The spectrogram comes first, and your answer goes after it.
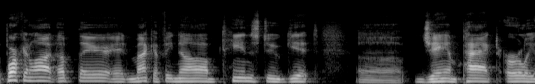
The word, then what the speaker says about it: McAfee Knob: It's McAfee Knob. There's a parking ride lot there at Interstate 81 at exit 140, and that's where it picks up. The parking lot up there at McAfee Knob tends to get jam-packed early on, and it's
